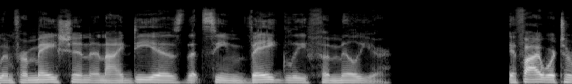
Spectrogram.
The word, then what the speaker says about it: vaguely: Then we have an adverb that I like to use, and that is vaguely. It has 2 syllables, and the stress is on that first syllable. Vaguely.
